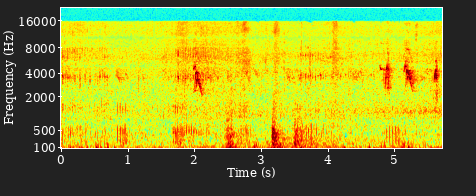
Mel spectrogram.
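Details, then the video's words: A street cat resting on someone's knees gives a deep, rumbling purr with uneven surges. Short high chirps from birds can be heard nearby. "cat’s relax on my knees 🐈‍⬛| cat purring"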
